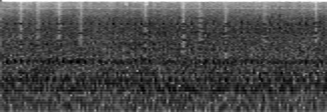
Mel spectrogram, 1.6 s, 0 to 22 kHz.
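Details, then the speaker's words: 1997 Chevy Astro van, about 20 years old, idling: a steady, even rumble with no ticking, knocking or misses; very smooth, doesn't overheat, good coolant hose pressure; a normal, healthy idle. "You can hear it runs great. There's no ticking, no knocking. Very, very smooth."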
